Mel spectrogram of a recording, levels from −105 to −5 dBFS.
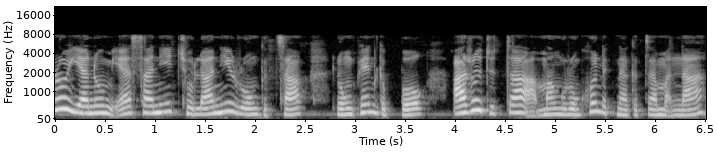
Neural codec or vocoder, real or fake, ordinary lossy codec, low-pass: none; real; none; none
